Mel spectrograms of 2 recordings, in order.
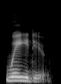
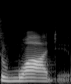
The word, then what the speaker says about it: wadu: for the pronunciation it's wadu with an ah like saying ah when a doctor wants you to look at their throat I listened to your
